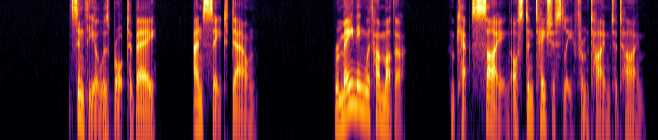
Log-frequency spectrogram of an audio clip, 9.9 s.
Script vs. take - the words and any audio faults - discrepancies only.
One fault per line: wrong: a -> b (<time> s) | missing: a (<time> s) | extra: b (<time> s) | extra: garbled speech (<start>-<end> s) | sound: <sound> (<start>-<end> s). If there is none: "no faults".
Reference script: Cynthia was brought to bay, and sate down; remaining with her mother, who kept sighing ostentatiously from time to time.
no faults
